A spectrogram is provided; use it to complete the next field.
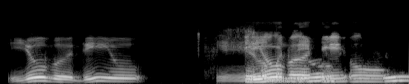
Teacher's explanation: با کے اوپر کلکلا ہوگا، اور یہ جو ہے اس کو موٹا، اس کو لمبا نہیں کریں گے کیونکہ حمزہ آ رہا ہے اور اس کے اوپر پیش ہے.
